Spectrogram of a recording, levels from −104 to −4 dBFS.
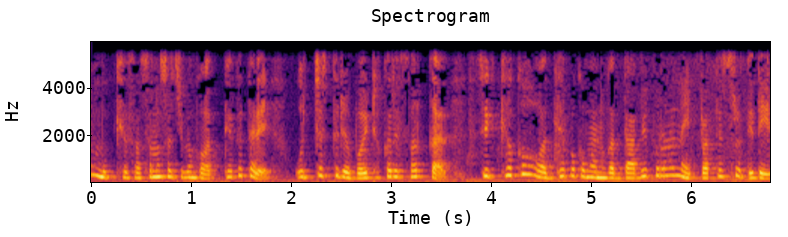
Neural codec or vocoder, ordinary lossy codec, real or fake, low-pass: none; none; real; 5.4 kHz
